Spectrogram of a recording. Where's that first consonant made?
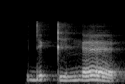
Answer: tongue tip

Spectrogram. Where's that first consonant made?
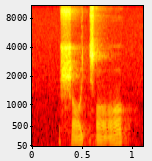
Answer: retroflex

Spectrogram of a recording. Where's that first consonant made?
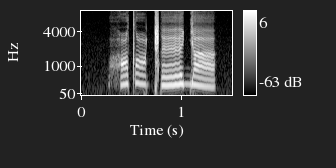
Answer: throat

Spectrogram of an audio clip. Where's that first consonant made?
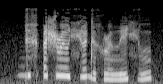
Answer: velum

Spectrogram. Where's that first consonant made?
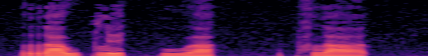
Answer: tongue tip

